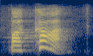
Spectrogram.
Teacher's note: so the stress goes to the second syllable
